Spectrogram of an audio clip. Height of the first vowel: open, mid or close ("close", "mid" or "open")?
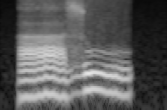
open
